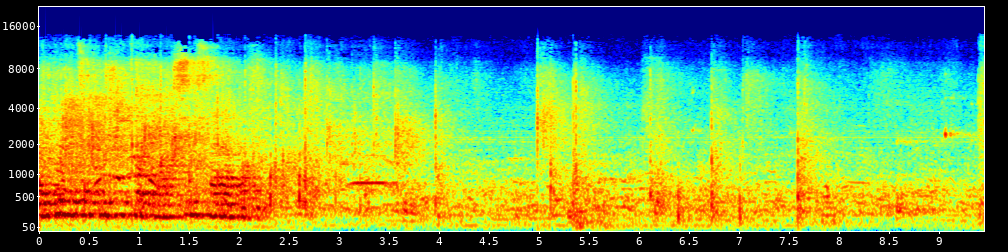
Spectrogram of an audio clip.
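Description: Feet thud and stomp on a hard floor in a large echoing hall.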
